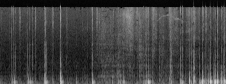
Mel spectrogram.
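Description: A medium white frosted translucent polypropylene storage box in the Muji style, hollow and apparently empty, is held upright and tapped on its face with the fingertips and short nails of both hands. The taps are soft, dull, hollow thuds with a low body and almost no bright edge. They start sparse and grow into a quicker, denser patter toward the end, each one dying away almost at once.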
